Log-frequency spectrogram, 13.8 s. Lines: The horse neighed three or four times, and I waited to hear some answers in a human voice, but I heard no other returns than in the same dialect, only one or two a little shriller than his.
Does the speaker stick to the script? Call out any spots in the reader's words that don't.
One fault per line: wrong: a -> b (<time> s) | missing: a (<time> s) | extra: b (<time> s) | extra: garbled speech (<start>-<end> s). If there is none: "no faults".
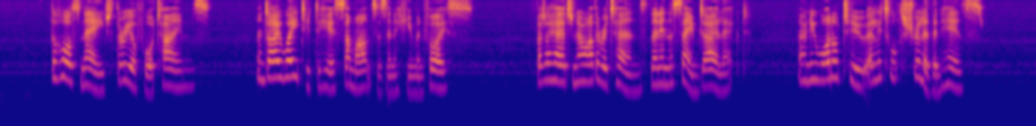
no faults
